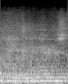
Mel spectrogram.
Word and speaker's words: Higgins: Higgins, HRGGINS.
